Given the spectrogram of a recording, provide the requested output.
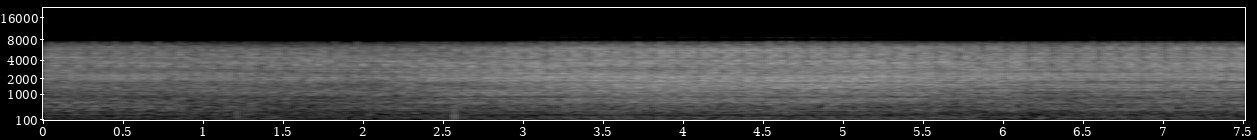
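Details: Audi 1.8, 90 hp, idle after cylinder-head repair: fast, light valvetrain ticking, three to four per second, that drops out between 2:30 and 3 minutes. Owner suspects hydraulic lifters or the oil and plans to clean the lifters and return to semi-synthetic.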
